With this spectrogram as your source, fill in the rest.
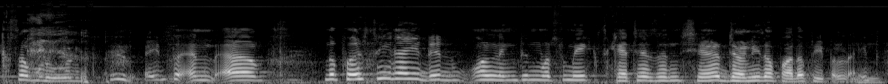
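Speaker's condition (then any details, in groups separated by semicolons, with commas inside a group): Cerebral palsy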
